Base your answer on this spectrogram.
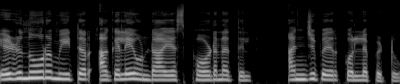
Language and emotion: Malayalam, neutral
